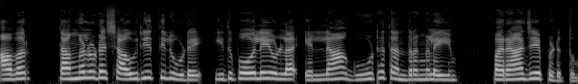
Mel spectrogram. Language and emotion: Malayalam, neutral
